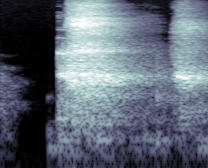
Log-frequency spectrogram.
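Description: Heavy, forceful breathing of a lifter working two heavy kettlebells: a loud sharp gasp about half a second in that fades away over a second, then a shorter breath near the end.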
